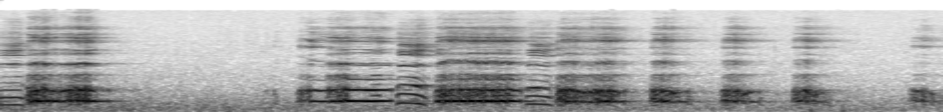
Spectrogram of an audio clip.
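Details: Howler monkey giving deep, resonant, rasping barks and roars in short bursts, some with a wavering tonal moan, repeated irregularly at about one per second.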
